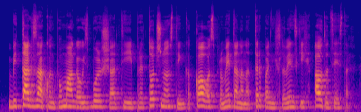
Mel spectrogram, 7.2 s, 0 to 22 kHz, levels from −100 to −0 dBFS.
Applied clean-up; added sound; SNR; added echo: none; none; none; none.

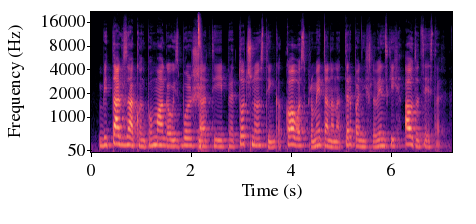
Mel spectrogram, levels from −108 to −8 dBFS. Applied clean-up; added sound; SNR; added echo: neural mask model Resemble Enhance denoiser.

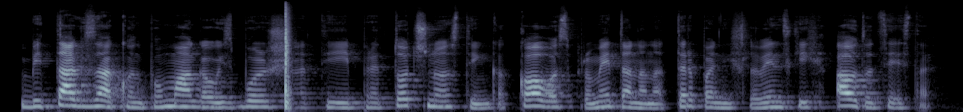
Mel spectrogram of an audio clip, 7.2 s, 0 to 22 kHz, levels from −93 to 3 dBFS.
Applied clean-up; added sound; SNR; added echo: neural mask model RNNoise.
